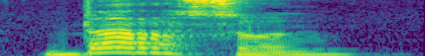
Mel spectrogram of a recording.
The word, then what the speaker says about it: darsun: We say darsun, a lesson. Dal plus ra plus sin. Pay attention, we don't say darsun with sad, okay? Not with sad.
